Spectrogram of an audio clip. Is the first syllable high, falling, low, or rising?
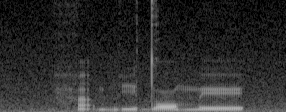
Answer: falling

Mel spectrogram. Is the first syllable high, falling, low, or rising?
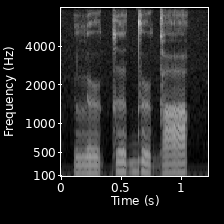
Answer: low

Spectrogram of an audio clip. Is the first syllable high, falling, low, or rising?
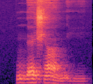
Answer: high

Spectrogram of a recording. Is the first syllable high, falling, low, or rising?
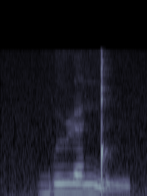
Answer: high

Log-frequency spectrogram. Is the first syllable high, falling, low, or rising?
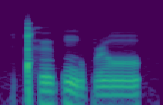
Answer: high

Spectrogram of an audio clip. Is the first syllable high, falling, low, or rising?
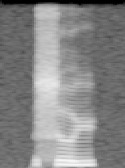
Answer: high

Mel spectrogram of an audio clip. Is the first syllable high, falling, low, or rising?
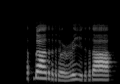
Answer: high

